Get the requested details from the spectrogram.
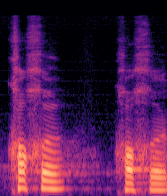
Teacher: da haben Sie ein velares K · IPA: ˈkʰɔxə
